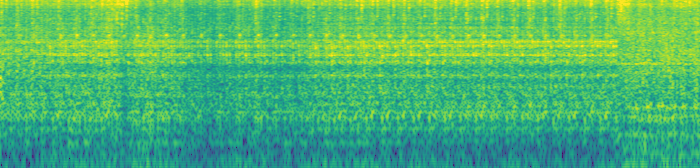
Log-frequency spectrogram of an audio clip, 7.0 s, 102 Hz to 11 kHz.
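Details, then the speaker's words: Overhauled 230HP Mercedes diesel boat engine on first test run after restoration, recorded in the engine room, revving up but not yet full throttle: loud, steady, even clatter, no knocks or misses; sounds healthy. "मैं ऐसा कर रहा हूं इसके काम करने और engine room के अंदर इंजन की फुल थ्रॉटल सुनने से बहुत खुश हूं, यह अभी फुल थ्रॉटल भी नहीं है और यह पहले से ही सुपर रोमांचक है"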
